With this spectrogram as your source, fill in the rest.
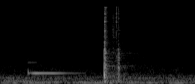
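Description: A metal bell pull clicks sharply as a handle is pulled down.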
